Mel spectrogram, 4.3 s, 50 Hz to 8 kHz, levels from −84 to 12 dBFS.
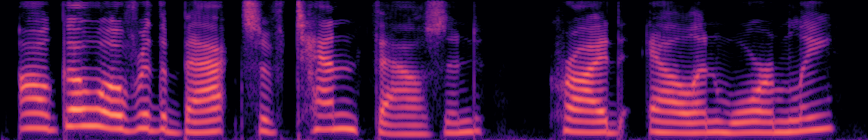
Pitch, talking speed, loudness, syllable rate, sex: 245 Hz, 150 wpm, -18 LUFS, 4.1 syllables/s, female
